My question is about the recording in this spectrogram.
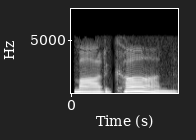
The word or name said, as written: mod con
